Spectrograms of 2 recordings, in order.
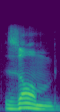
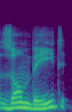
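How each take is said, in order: First: The title is said as 'zombed'. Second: The title is said as 'zombied'. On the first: The speaker calls it right. "it's uh, zombed" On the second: The speaker calls it wrong. "it's not zombied"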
